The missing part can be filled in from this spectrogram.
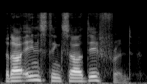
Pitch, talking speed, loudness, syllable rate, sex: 155 Hz, 205 wpm, -17 LUFS, 7.1 syllables/s, male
